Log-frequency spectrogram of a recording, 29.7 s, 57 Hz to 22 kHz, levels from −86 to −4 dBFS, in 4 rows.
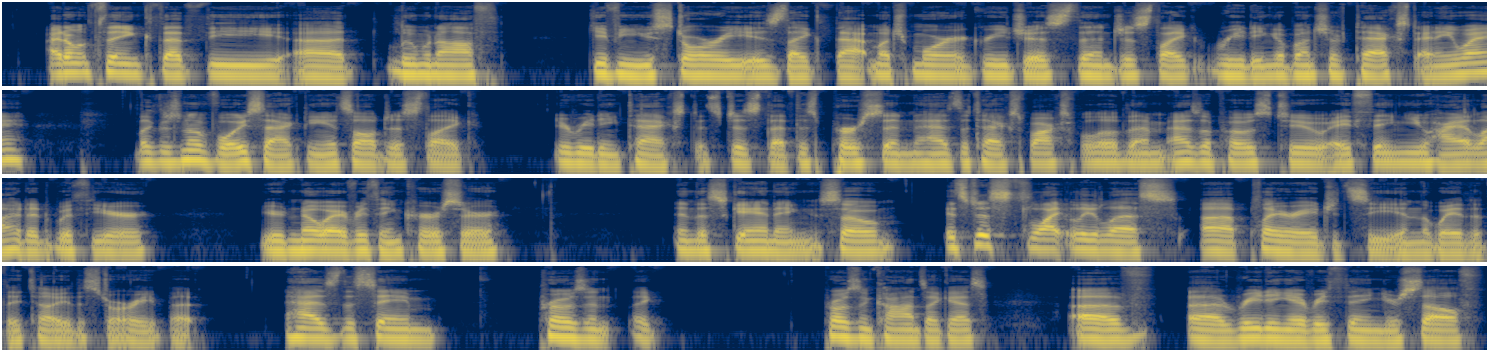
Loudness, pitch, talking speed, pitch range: -20 LUFS, 125 Hz, 200 wpm, 120-130 Hz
